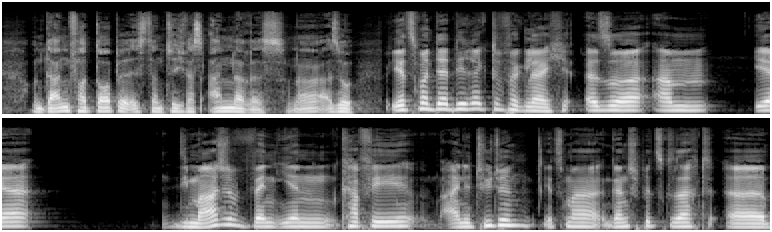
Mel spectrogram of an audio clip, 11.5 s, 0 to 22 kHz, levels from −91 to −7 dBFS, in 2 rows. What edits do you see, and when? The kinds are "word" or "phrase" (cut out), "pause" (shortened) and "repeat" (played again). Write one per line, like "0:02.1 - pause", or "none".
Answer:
none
